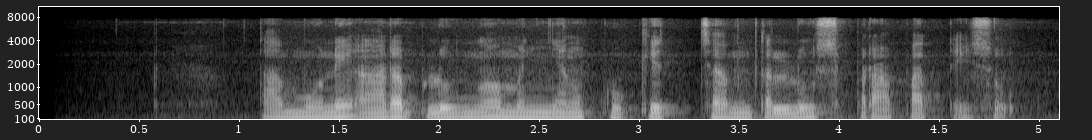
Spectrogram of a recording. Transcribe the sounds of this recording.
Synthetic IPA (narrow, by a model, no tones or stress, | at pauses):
t̪amuneʔaɾəpluŋɔməɲəŋb̥ṳɡ̥ɪt̪̚d̥ʒ̥ä̤mt̪əluspəɾapat̪̚esʊ̰ʔ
